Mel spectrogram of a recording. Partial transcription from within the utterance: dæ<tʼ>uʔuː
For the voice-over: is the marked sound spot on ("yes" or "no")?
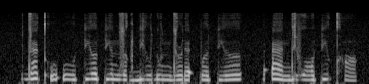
no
